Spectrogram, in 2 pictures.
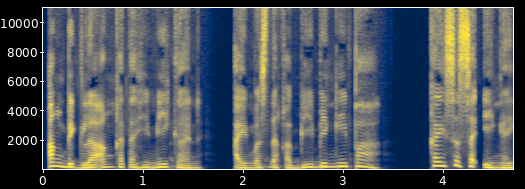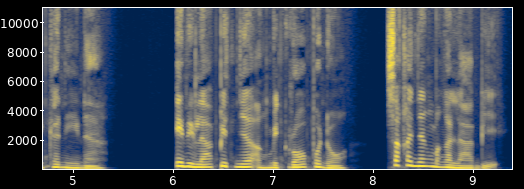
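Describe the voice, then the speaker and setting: A woman narrating a scripted dramatic story in an even, dramatic storytelling manner. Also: low voice, dry recording, studio quality.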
